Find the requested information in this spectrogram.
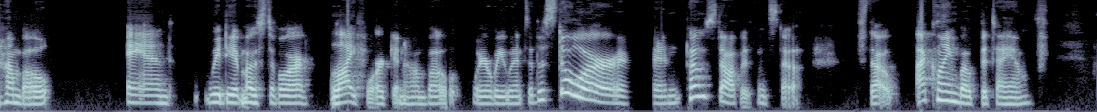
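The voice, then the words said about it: Southern American accent. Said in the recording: “I miss the Southern accent. So it's actually really refreshing and invigorating for me to hear it from you today”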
